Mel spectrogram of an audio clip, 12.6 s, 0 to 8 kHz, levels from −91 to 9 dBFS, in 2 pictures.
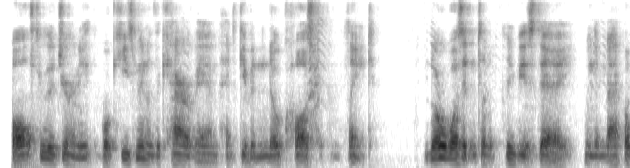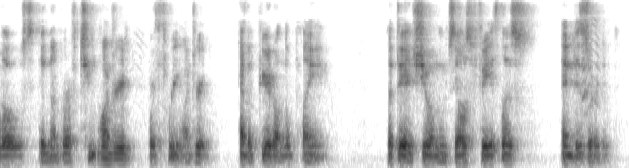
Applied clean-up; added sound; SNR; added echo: neural mask model DeepFilterNet 3.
